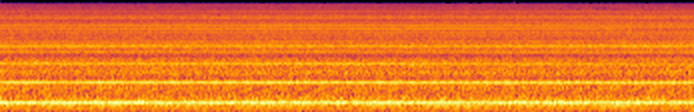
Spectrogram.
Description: Does not supply adequate pressure, motor never cuts off, power switch defective, high pitch whine, failed on second use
